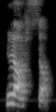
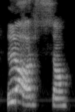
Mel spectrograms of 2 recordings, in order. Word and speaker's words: l'orso: I'm going to say l'orso. And as you can see, it's L apostrophe orso. We don't separate in pronunciation, it becomes one sound, l'orso.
